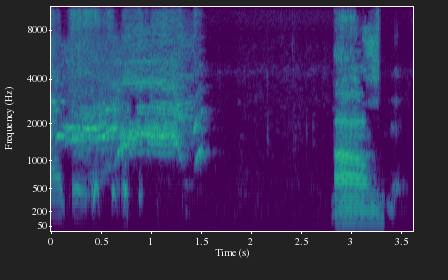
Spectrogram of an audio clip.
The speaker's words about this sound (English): was that somebody screaming?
